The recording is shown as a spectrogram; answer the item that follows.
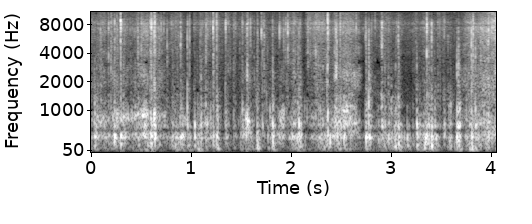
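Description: Mylar storage bag and the plastic food packets inside it crinkling and crackling continuously as they are pushed and squashed down into the bag.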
